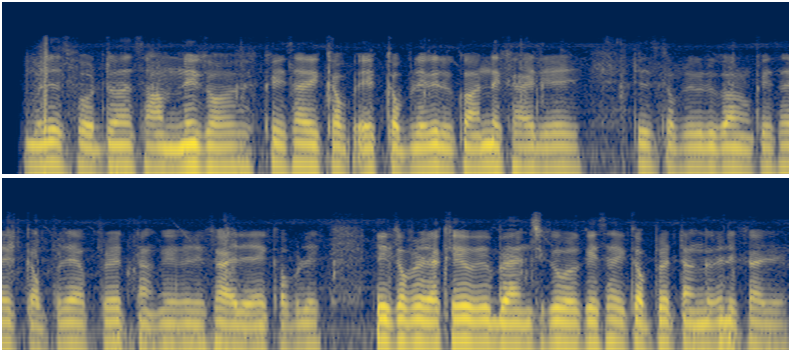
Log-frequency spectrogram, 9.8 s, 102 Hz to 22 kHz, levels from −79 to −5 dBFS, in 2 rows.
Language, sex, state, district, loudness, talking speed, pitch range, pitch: Hindi, male, Madhya Pradesh, Katni, -18 LUFS, 285 wpm, 115-125 Hz, 120 Hz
